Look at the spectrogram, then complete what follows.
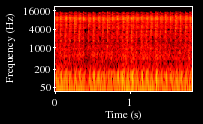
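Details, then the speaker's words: Yamaha Fino 125 scooter at idle: loud, rough, fast clattering rattle from inside the engine. The CVT is ruled out, as the noise is too harsh for a roller problem, so the fault is internal to the engine. "Oke teman-teman, kita dengarkan di sini suaranya sangat berisik sekali ya. Ini sudah 100% bukan dari CVT."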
